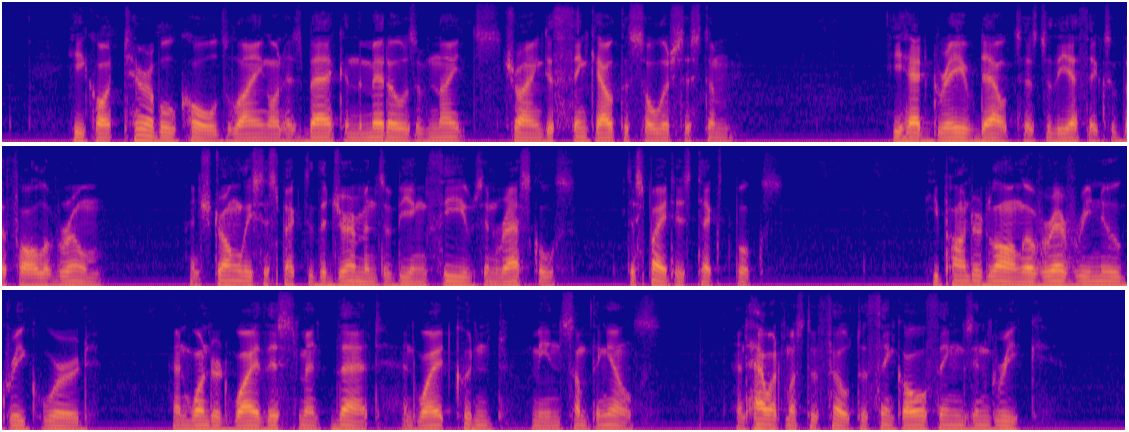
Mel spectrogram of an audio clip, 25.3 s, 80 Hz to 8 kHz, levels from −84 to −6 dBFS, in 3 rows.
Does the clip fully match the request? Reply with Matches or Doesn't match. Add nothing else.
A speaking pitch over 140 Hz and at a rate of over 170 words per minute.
Doesn't match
